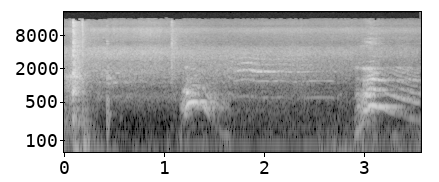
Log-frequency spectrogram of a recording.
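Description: A cat meows twice, fairly loud, with a pause of about a second and a half between the two rising-and-falling calls. No one speaks.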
